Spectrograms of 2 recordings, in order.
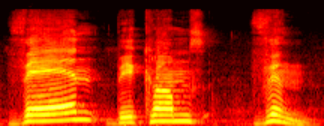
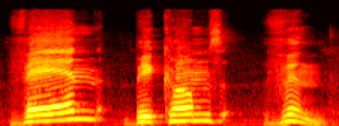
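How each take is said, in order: The two takes are said the same way.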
